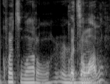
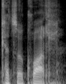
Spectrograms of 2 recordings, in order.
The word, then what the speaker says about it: Quetzalcoatl: how do you say quetzalottal like if i have the tl diphthong correct it'd be like quetzalcoatl yeah the tl is sound yeah if i have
